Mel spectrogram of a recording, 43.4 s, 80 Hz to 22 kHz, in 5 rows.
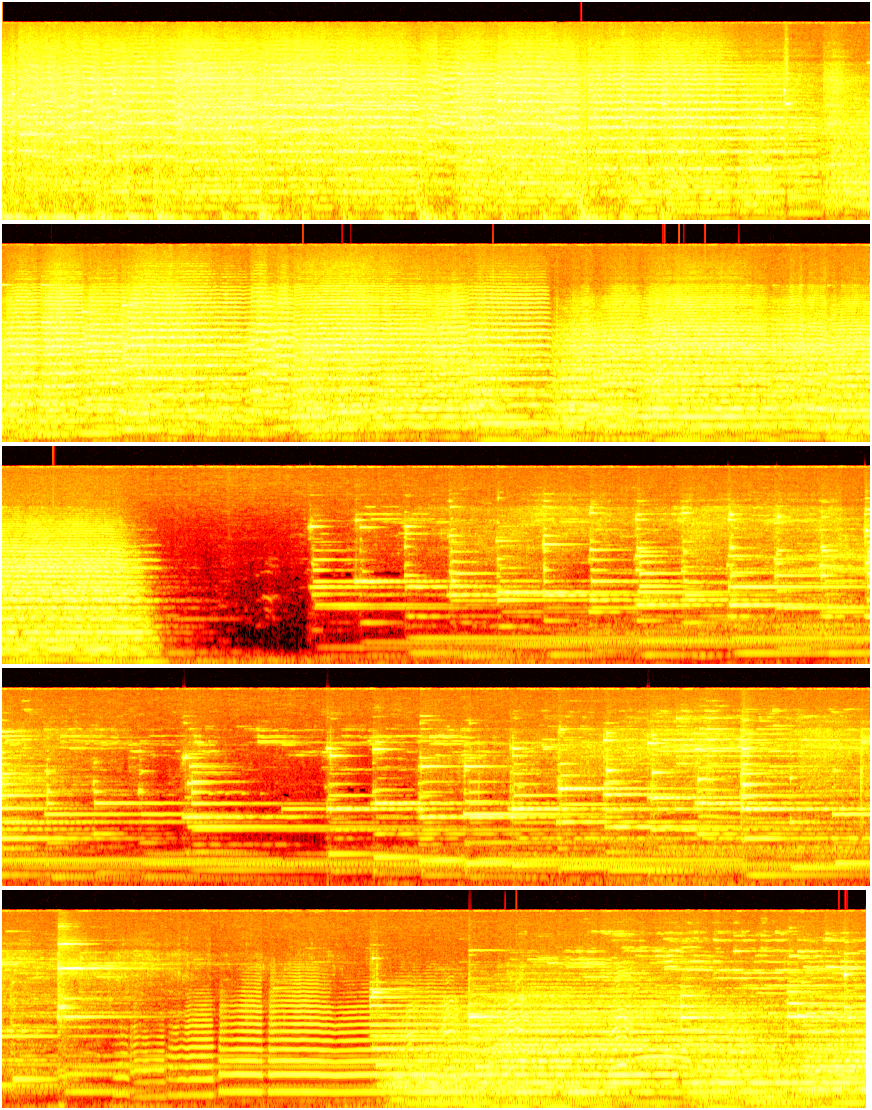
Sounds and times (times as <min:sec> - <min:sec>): Glockenspiel: 0:00.0 - 0:14.5, 0:18.7 - 0:43.3
Marimba, xylophone: 0:00.0 - 0:14.5, 0:20.0 - 0:36.7, 0:38.3 - 0:43.3.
